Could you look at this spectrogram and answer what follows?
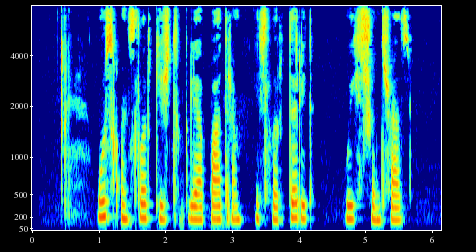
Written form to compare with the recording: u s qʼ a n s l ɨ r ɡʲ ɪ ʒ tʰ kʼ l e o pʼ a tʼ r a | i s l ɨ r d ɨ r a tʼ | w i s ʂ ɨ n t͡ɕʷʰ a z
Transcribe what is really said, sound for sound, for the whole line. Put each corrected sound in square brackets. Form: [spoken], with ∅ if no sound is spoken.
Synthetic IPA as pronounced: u s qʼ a n s l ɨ r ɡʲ ɪ ʒ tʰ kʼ l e o pʼ a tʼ r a | i s l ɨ r d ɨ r [i] tʼ | w i s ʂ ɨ n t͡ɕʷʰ a z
